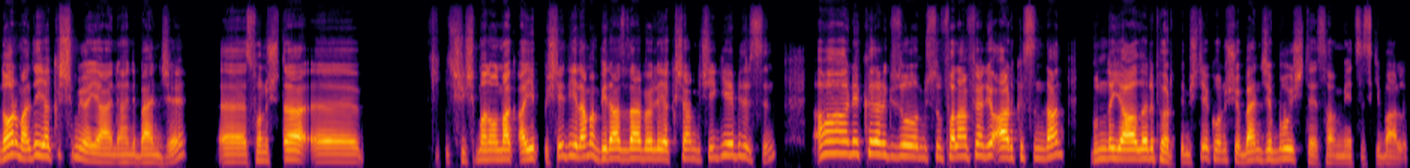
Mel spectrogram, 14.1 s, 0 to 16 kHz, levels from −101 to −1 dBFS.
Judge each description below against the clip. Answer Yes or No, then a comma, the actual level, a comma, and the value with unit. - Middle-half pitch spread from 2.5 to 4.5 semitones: No, average, 5.3 semitones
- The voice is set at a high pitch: No, medium, 165 Hz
